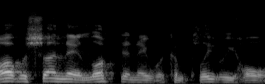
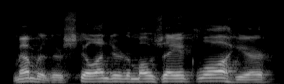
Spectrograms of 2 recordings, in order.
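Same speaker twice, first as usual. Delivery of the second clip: ordinary delivery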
